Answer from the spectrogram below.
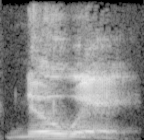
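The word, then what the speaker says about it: Nowe: Yes, so, our hero is named No Way. That is how it is pronounced.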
